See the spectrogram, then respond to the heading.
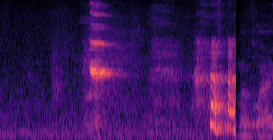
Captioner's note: laughter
